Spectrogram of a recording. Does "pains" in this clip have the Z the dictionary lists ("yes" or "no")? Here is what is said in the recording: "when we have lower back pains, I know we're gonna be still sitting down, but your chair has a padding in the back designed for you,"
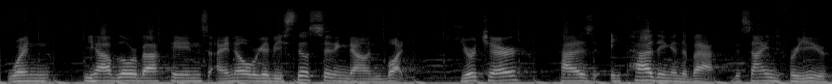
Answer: yes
